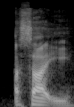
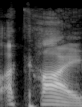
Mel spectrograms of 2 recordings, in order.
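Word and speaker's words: açaí: Ai asai. Okay. It's Asai. Thank you. I could never pronounce I could never say it right. I always call Akai because it looks like a Kai but it's Asai.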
